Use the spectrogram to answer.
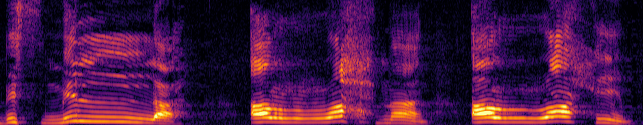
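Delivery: very slow "Bismillah, Ar-Rahman, Ar-Rahim", l and r held long; exaggerated doubled consonants in "Bismillah, Ar-Rahman, Ar-Rahim"; pressure on letters. Shown as a demonstration. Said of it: "that emphasis on a letter".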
